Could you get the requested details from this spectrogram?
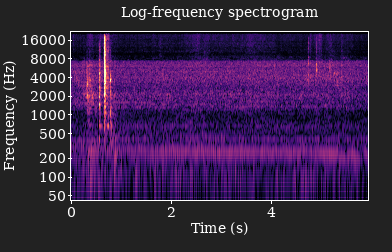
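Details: Cupra Born 150 kW MY24 electric car shifting from D to R: a quick pair of sharp clicks from the rear axle, then only a steady low electric hum.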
